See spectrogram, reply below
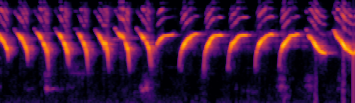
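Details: A canary sings actively to prompt silent birds to resume song. It gives a fast run of bright, high down-sweeping notes, then switches to rounder rising-then-falling syllables, all evenly repeated several times a second.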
